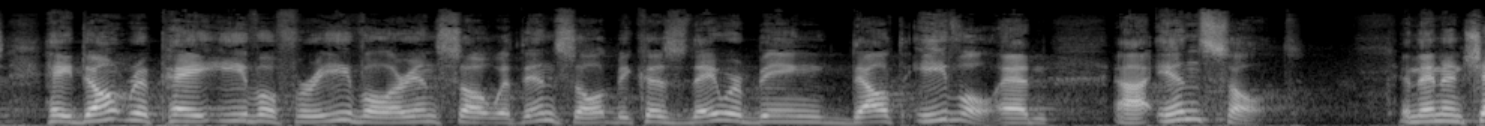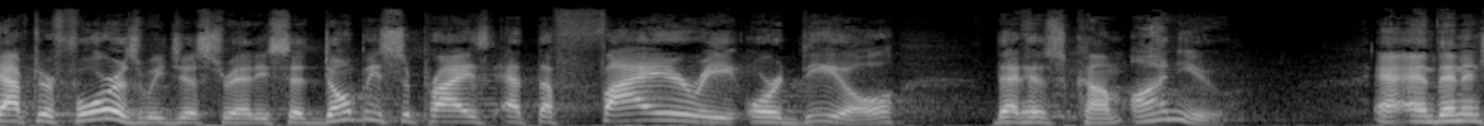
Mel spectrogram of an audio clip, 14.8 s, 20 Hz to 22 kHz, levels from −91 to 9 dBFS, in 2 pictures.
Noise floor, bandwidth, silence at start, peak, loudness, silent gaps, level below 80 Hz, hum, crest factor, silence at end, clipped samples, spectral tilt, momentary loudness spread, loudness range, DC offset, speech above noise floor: -60 dBFS; 16 kHz; 0 s; -4 dBFS; -24 LUFS; none; -56 dBFS; none; 22 dB; 0 s; under 0.1%; -3.5 dB/octave; 9 LU; 3 LU; under 0.1%; 36 dB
